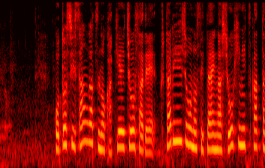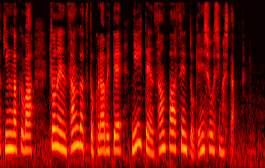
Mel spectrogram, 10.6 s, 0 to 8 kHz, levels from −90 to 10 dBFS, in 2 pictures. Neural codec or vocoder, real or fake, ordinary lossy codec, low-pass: codec, 16 kHz, 8 kbps, FreqCodec, smaller model; fake; none; none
